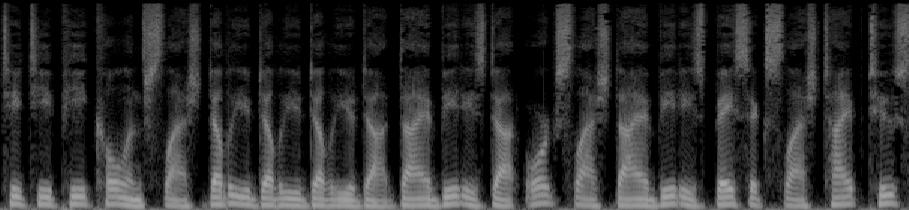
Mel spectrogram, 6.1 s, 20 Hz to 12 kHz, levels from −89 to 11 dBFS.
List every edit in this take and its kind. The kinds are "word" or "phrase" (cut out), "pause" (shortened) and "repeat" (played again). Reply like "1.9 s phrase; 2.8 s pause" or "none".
1.0 s word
